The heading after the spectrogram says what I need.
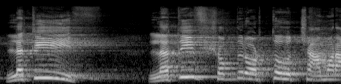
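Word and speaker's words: لطيف: নামে নাম আছে মানে লতিফ আল্লাহর নাম কিন্তু সঠিক উচ্চারণ হচ্ছে লাতিফ সঠিক উচ্চারণ কি লাতিফ লতিফ এটা সঠিক উচ্চারণ নয় লাতিফ হচ্ছে সঠিক উচ্চারণ তো এই লাতিফ শব্দের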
